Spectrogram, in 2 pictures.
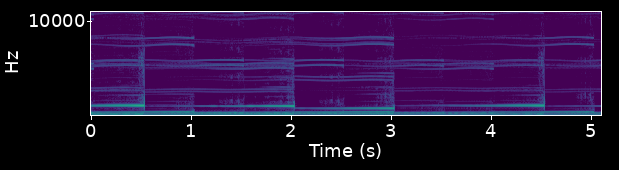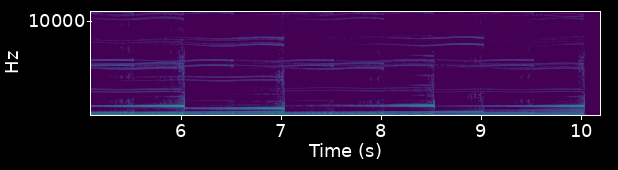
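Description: Instrumental outro of a hip-hop beat: sustained, pure-toned synthesizer notes over a synth bass line, the notes changing about every second with small pitch bends, and no drums. The music fades gradually.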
